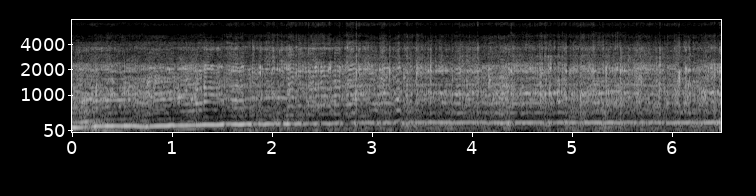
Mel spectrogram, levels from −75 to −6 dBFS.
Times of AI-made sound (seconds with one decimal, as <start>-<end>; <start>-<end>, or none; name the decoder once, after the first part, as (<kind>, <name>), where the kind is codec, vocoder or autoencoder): 0.0-6.5 (codec, SNAC)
